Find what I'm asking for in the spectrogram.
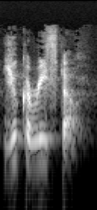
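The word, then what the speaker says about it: eucharisto (εὐχαριστῶ): The word thanksgiving in the Bible is eucharisto. And if we break it down, there's elements of that word that you're already familiar with. The E-U is pronounced you.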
